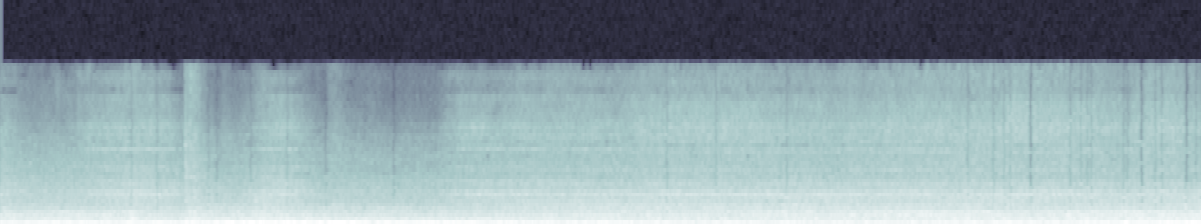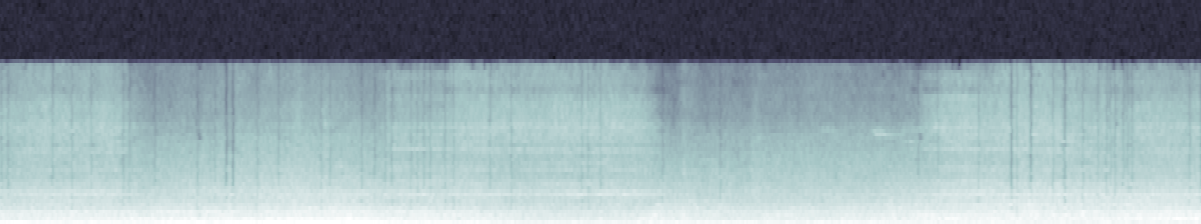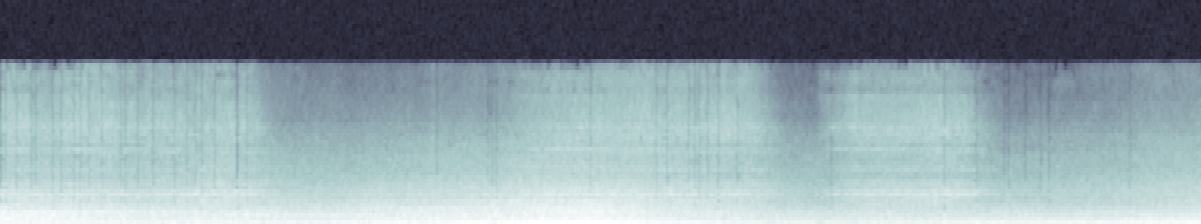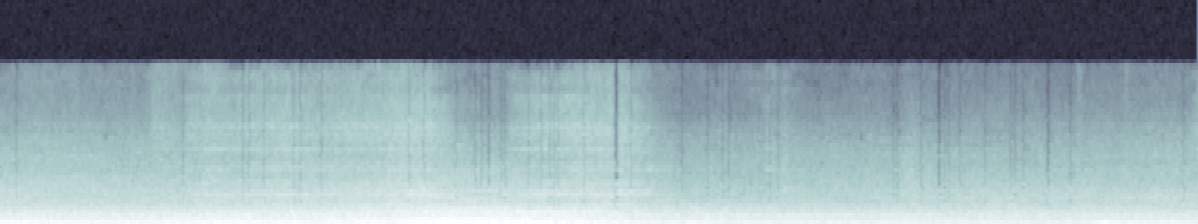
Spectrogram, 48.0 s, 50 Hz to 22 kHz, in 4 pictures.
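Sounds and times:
vehicles passing: 0:00.0 - 0:48.0.

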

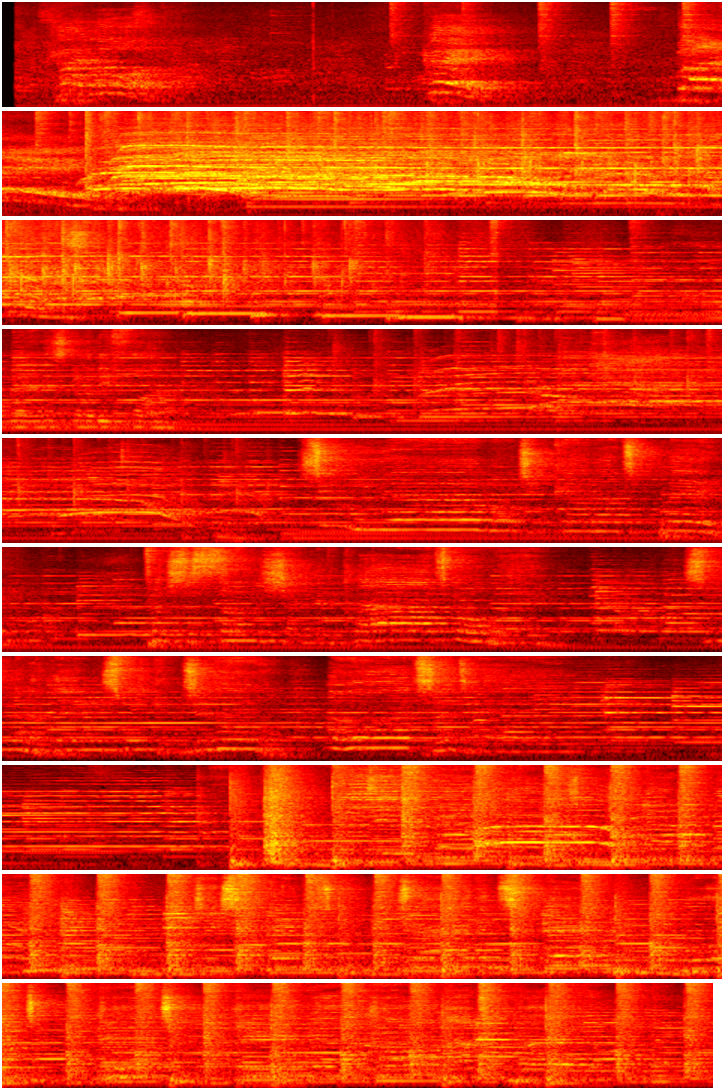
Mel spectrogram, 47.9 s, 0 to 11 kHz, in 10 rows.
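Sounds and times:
live band music: 0:02.4 - 0:47.9
low bass notes: 0:09.8 - 0:17.4, 0:35.1 - 0:47.9.

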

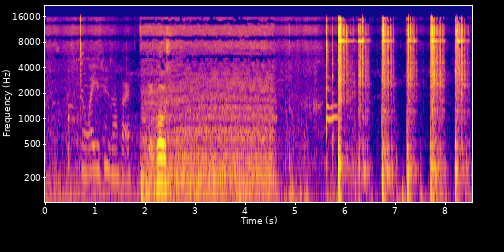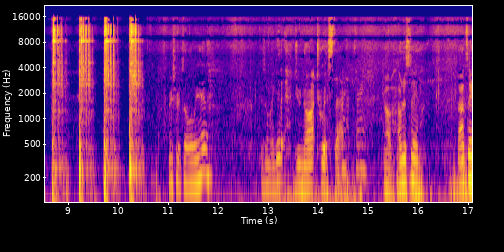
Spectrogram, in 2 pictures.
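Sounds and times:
gas torch hissing: 0:01.9 - 0:04.7
pipe knocking onto fitting: 0:05.6 - 0:10.6.

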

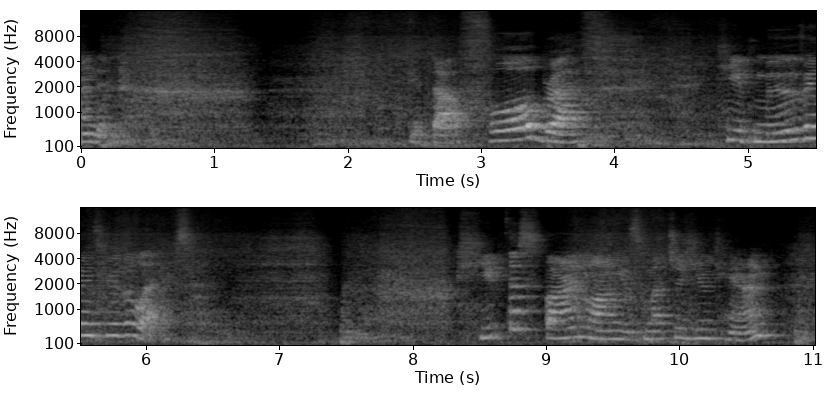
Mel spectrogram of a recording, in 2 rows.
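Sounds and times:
woman breathing in deeply: 0:00.2 - 0:02.4, 0:06.6 - 0:08.4
woman speaking: 0:02.5 - 0:04.0, 0:04.8 - 0:06.4, 0:08.5 - 0:10.8.

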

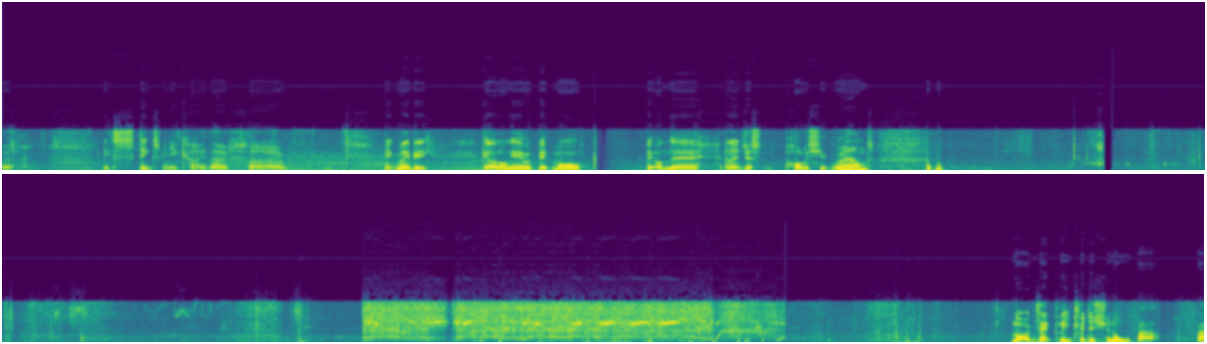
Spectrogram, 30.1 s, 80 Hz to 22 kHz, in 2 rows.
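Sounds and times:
handheld power tool running: 0:19.6 - 0:24.8.

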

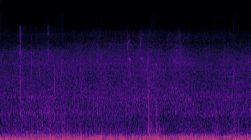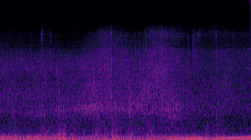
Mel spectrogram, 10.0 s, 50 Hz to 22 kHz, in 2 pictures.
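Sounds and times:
car engine cruising: 0:00.0 - 0:10.0
road and wind noise: 0:00.0 - 0:10.0.

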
